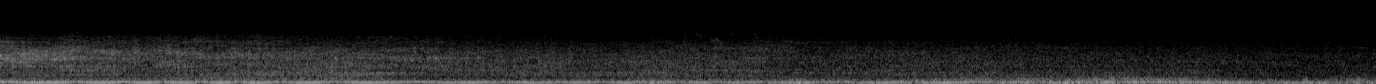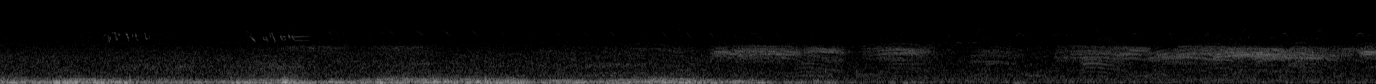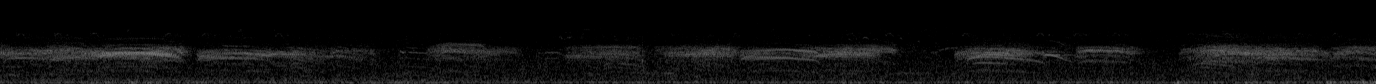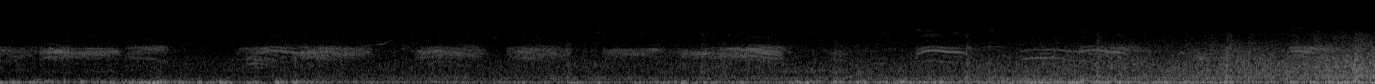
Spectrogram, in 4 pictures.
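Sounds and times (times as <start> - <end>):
diesel locomotive engine rumble: 0.0 - 22.2, 40.0 - 55.0
birds calling harshly: 20.6 - 43.0, 43.7 - 55.0.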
